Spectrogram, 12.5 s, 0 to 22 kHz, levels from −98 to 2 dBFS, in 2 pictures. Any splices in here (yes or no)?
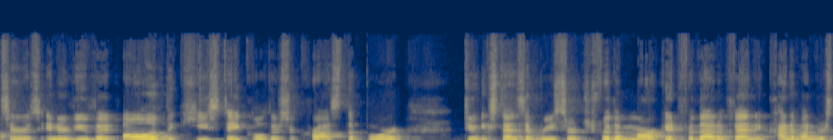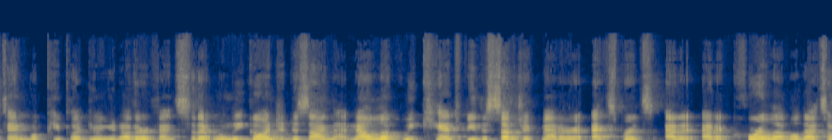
yes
